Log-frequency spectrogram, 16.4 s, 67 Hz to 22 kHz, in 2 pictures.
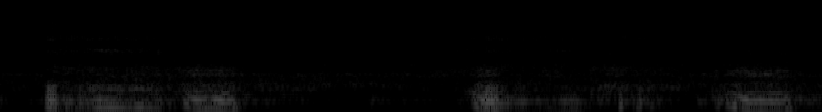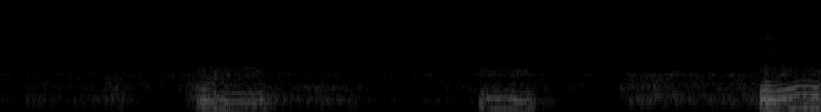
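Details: Loud, low rumbling snores with quiet gaps, about 11 breaths a minute, from a sleeping Dachshund/Beagle mix dog, recorded at night; ordinary dog snoring.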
